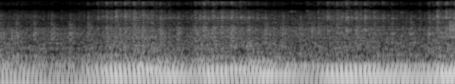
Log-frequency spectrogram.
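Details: Nissan Hardbody truck before an engine swap: deep, lumpy note rising and sagging unevenly; engine runs rough.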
